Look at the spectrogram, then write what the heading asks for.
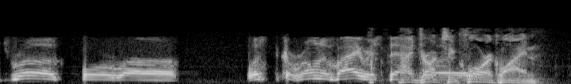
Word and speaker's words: hydroxychloroquine: Hydroxychloroquine. Yes, that's how you pronounce it.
